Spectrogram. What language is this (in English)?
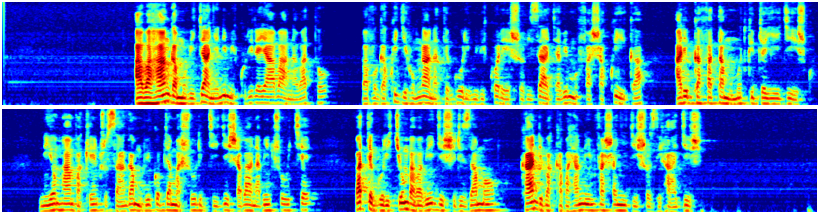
Kinyarwanda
